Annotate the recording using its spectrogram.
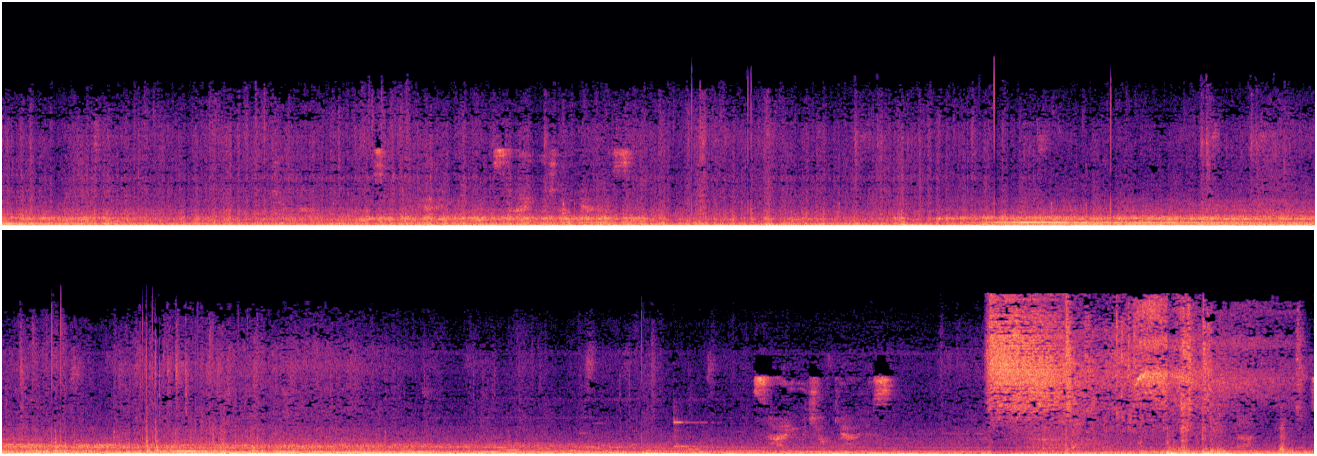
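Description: A bus engine hums and whines steadily from inside the bus.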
